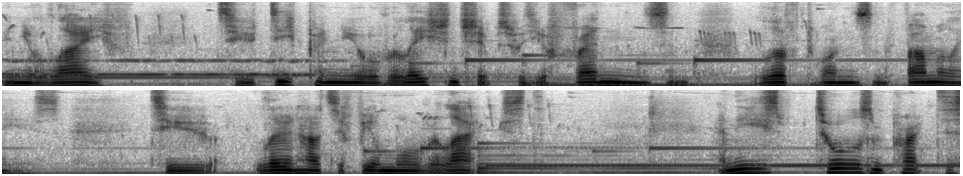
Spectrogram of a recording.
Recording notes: Each episode is recorded in the forest so you can hear the sounds of nature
